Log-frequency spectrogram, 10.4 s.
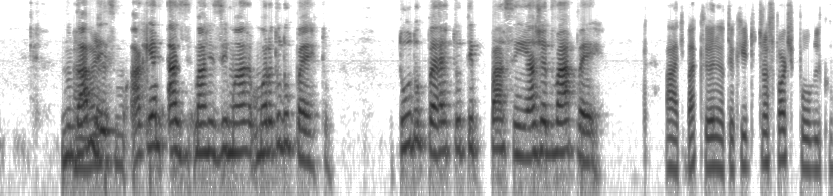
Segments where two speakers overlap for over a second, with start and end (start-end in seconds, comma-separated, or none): none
